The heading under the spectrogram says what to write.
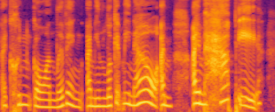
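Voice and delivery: mock manic, over-bright, high happy voice. Retelling what a woman said when she interjected, imitating manic happiness. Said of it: "but it's that manic happy".

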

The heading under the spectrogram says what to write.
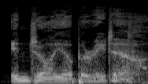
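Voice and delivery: very low talking-car voice. Answering a request to say the sign-off as Kit: KITT voice. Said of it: "Would you say it as Kit?".

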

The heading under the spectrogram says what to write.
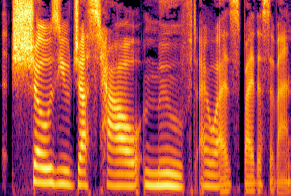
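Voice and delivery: slow, halting, moved, at a loss for words.

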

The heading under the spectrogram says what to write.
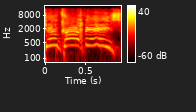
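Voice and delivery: very high, hollered, yelled call. Recalling rolling up and yelling an order at confused staff: retelling a yelled order. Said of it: "So I'm just yelling out my order".

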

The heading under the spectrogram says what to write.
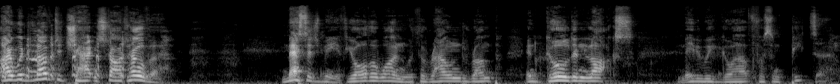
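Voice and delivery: fake put-on English accent. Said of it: "so I'm not always an Englishman".

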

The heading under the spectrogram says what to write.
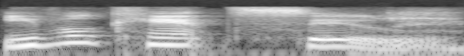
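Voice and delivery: quiet, totally deadpan, dead serious delivery. Recounting a scene, retelling what he said, totally deadpan. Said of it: "completely, totally deadpan".

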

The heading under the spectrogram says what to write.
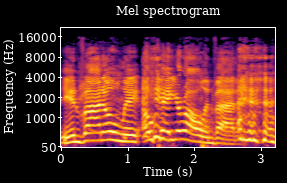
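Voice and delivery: high, slow Southern drawl.

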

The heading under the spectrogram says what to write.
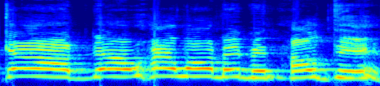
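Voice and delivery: shrill, very high-pitched, loud screaming. Recalling reacting to what was on screen: retelling own screaming. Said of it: "I'm screaming at the screen like".

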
